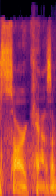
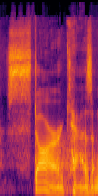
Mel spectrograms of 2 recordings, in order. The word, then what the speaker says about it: sarcasm: You're using what we call a little sarcasm, aren't you? My daughter Emmy is just now learning about sarcasm. Emmy and Lucy. And somehow they've got it in their head that it's pronounced starcasm with a t sarcasm.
